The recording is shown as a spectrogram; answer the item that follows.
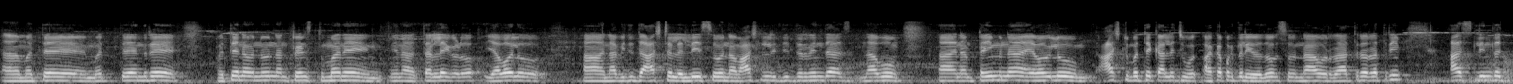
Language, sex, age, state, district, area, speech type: Kannada, male, 18-30, Karnataka, Chamarajanagar, rural, spontaneous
